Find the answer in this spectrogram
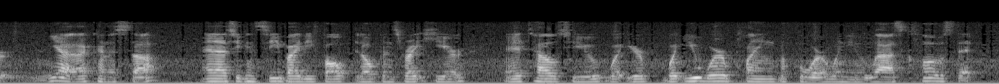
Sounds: Speech

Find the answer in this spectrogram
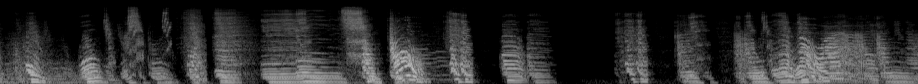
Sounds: Music

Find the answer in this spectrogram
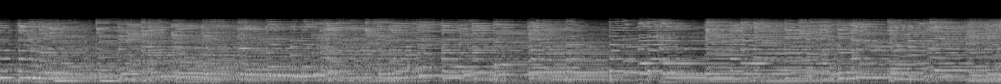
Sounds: playing harpsichord

